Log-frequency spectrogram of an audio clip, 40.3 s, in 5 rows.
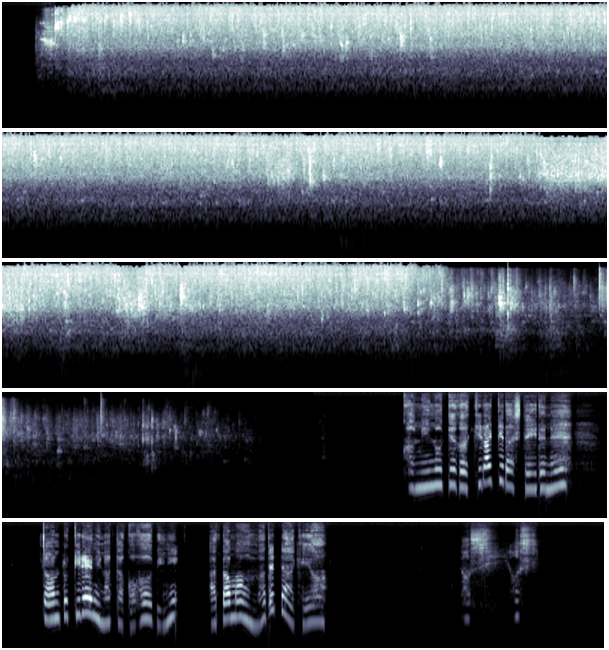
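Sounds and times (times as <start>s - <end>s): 
shower water rinsing foam from hair: 0.5s - 22.0s
water dripping: 0.5s - 27.5s
speech: 30.2s - 32.0s, 32.8s - 36.7s, 38.4s - 39.4s.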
